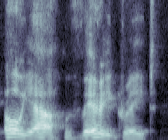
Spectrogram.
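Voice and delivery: drawn-out, falling mock agreement; sarcastic. Shown as a demonstration. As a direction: say it dripping with irony, not agreeing. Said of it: "I want to be sarcastic".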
